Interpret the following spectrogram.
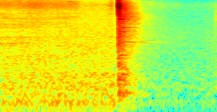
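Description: A single sharp knock about a second in, the loudest sound here, following a steady hiss and fading quickly afterwards.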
